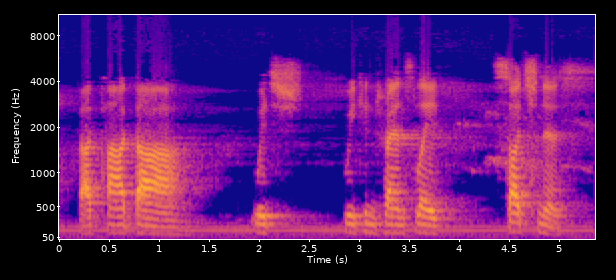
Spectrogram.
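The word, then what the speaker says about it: Tathatā: ourselves, the Dhamma of Tathata. Tatha means thus or such, like this. And Ta means state of being. It means the state of being. So Tathata can be pronounced Tathata or Tathata, means the state of being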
